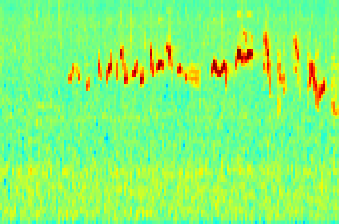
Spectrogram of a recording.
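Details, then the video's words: European robin song: a rapid, rippling phrase of many high, liquid notes that rise and fall, growing louder and brighter in the middle before trailing off in descending twitters, over a quiet hiss. "Ласковое пение Зарянки(малиновки)"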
